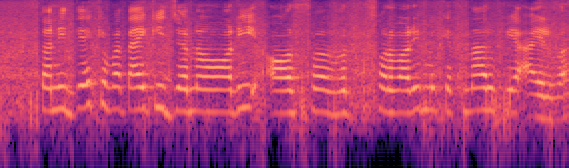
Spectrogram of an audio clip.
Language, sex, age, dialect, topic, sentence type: Bhojpuri, female, 18-24, Northern, banking, question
